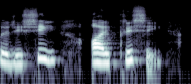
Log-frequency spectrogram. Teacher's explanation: ऋ के बाद श का उच्चारण करना है तो जीभ को पीछे ले जाना ही पड़ेगा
